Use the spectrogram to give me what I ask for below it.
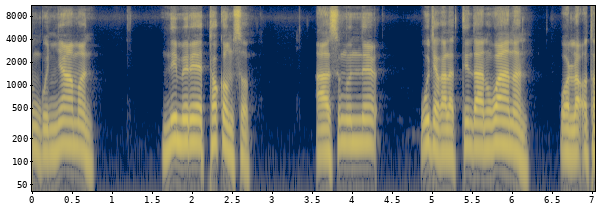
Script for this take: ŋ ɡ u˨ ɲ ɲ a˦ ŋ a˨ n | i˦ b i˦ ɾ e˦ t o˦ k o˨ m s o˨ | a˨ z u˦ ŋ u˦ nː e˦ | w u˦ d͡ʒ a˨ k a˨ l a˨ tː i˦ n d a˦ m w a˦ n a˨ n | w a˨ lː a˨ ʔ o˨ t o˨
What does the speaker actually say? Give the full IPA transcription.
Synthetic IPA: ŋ ɡ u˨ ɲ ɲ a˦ m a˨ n | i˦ m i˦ ɾ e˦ t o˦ k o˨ m s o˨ | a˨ s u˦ ŋ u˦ nː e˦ | w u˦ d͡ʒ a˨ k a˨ l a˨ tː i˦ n d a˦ n w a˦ n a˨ n | w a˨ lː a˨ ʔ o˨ t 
